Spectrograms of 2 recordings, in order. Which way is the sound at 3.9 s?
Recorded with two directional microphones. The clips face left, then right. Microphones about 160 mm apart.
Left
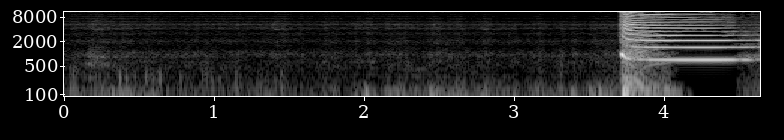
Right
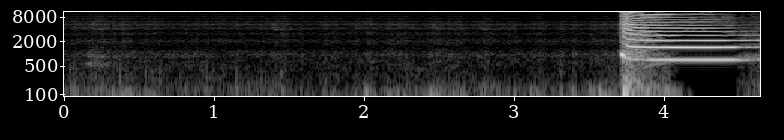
10° left (ahead or behind).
